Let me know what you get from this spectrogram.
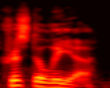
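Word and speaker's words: Chris D'Elia: up we were talking about last week um Chris Delia okay that's how you say his name so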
